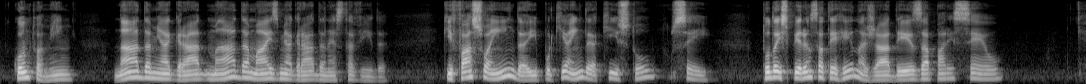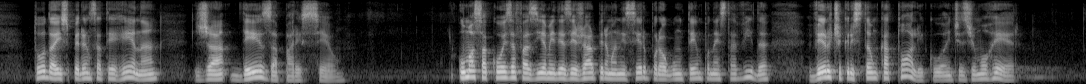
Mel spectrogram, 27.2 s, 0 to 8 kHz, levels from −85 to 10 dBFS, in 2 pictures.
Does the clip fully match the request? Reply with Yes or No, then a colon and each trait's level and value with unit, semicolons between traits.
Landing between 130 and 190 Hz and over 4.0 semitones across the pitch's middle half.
Yes: low, 135 Hz; average, 4.6 semitones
